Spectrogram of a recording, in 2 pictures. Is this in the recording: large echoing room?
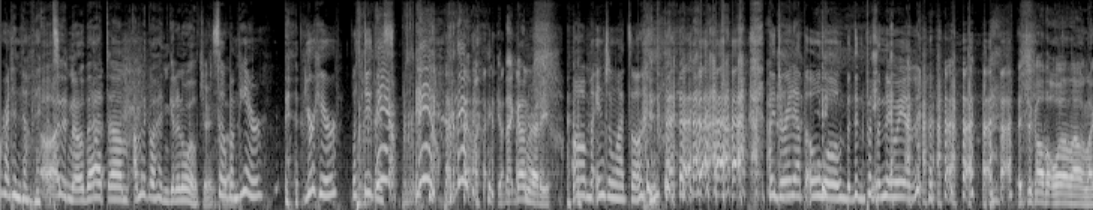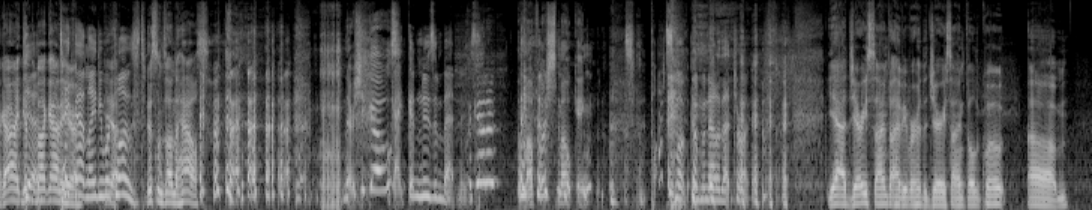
no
